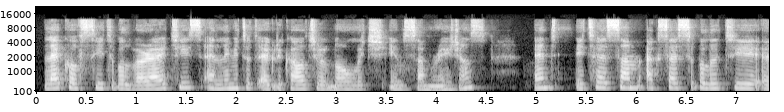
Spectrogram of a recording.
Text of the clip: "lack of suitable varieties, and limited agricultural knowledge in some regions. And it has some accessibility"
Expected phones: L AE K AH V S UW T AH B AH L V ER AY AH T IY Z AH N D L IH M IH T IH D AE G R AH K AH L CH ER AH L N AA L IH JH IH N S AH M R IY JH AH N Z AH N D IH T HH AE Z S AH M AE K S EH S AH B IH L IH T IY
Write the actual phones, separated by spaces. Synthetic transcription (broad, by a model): L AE K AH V S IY T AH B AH L V ER AY AH T IY Z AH N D L IH M IH T IH D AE G R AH K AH L CH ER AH L N AA L IH JH IH N S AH M R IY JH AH N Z AH N D IH T HH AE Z S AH M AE K S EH S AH B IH L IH T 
